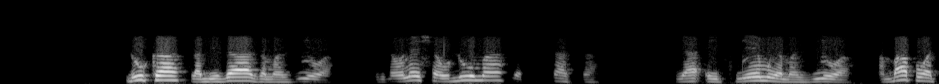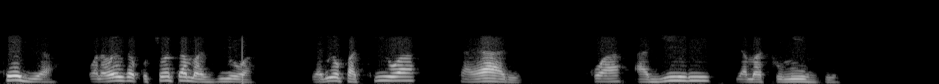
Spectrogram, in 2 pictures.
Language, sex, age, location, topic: Swahili, male, 25-35, Dar es Salaam, finance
